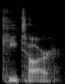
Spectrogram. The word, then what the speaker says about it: keytar: to get a satar made out ofas it's pronounced kear I I do have a kear actually no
